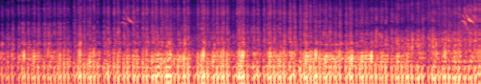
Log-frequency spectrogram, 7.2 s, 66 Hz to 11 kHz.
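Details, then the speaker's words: Toyota 4E-FE bottom end under a ported head with Ivan Tighe 292 camshafts and custom ITBs, with a choppy, lumpy loping idle and next to no vacuum at idle. "The idle does sound really cool. So yeah, she's lumpy as."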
